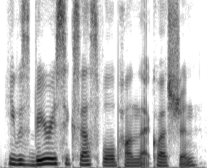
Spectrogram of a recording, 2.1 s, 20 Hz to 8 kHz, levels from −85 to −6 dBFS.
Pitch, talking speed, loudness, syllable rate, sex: 185 Hz, 205 wpm, -18 LUFS, 6.2 syllables/s, female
